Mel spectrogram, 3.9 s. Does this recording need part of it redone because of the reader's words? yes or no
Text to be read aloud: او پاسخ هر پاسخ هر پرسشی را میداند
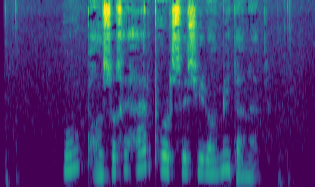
yes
